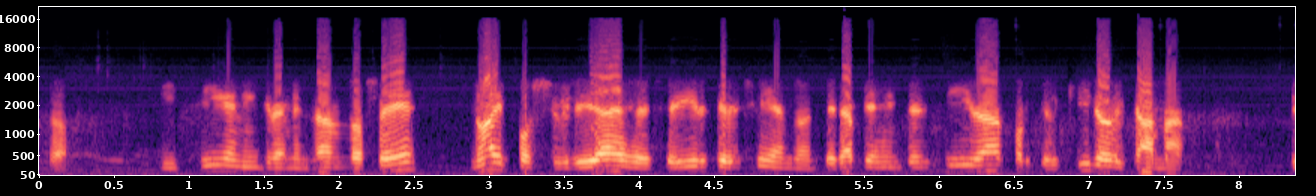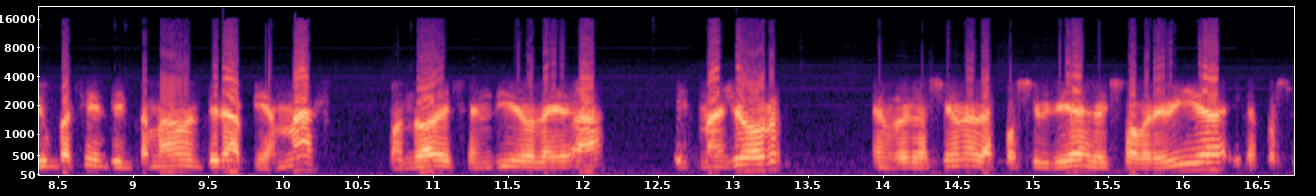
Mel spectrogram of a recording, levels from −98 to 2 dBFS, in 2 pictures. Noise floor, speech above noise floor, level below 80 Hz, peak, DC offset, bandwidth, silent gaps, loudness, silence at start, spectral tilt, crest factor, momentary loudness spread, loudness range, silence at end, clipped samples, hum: -61 dBFS; 45 dB; -58 dBFS; -4 dBFS; under 0.1%; 16.5 kHz; none; -15 LUFS; 0.1 s; -3.5 dB/octave; 12 dB; 11 LU; 2 LU; 0.1 s; under 0.1%; none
